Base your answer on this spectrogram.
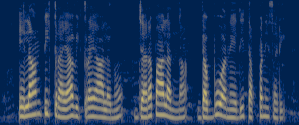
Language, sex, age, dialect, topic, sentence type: Telugu, male, 31-35, Central/Coastal, banking, statement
